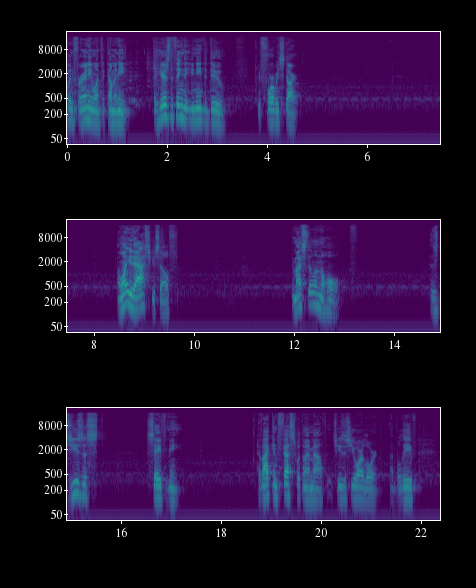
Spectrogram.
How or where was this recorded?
large echoing room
